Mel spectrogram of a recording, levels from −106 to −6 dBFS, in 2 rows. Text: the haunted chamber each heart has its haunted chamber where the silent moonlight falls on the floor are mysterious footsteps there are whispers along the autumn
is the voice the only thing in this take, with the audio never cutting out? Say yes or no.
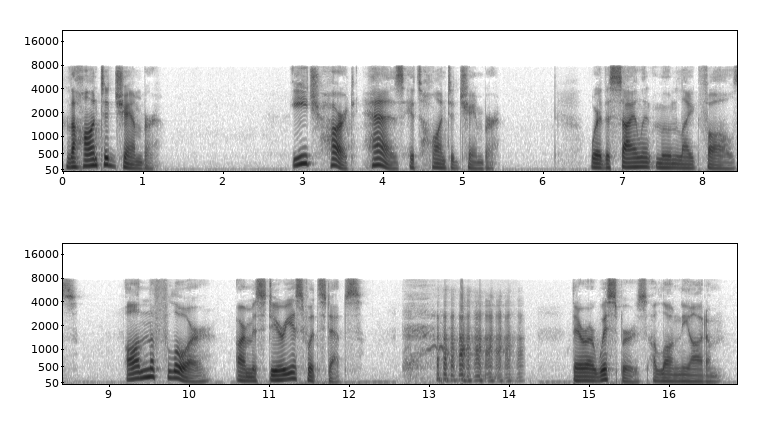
no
